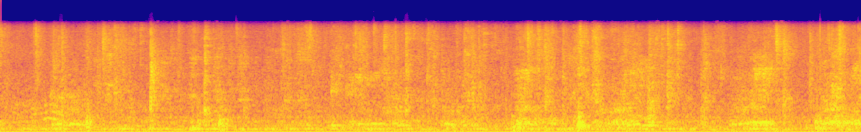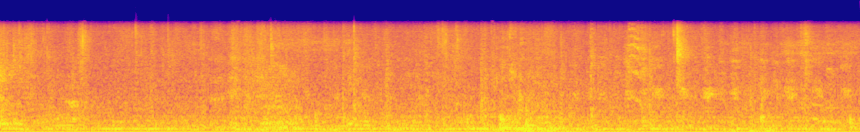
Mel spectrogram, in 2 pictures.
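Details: A dog playing with pups indoors, a busy stretch of scuffling, soft whimpers and occasional low growls and yips, with continuous rustling and thumping of movement throughout.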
